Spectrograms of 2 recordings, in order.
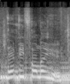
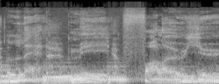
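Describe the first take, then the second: First: It is said in a normal speaking voice. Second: It is said in a deep, demonic-sounding voice. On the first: The speaker calls it right. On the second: The speaker calls it wrong.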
